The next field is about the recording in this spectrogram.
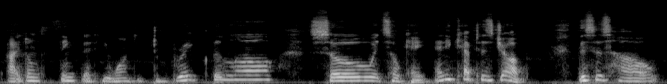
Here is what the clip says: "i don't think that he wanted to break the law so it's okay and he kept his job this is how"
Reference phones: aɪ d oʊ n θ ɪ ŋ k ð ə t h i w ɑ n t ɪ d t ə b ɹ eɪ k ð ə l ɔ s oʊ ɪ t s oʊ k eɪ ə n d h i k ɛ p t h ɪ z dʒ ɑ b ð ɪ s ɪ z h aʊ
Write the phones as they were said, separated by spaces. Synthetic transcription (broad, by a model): aɪ d oʊ n θ ɪ ŋ k ð ə t h i w ɑ n t ɪ d t ə b ɹ eɪ k ð ə l ɔ s oʊ ɪ t s oʊ k eɪ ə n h i k ɛ p t h ɪ z dʒ ɑ b ð ɪ s ɪ z h aʊ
